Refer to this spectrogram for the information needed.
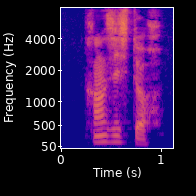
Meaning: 1. transistor 2. transistor radio
- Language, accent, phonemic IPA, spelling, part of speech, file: French, France, /tʁɑ̃.zis.tɔʁ/, transistor, noun, LL-Q150 (fra)-transistor.wav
